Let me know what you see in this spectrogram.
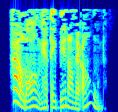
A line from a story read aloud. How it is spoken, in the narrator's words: Rainy asked quietly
